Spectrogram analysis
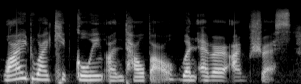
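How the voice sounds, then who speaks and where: A young woman hosting a solo podcast while sick, her voice raspy and congested, chatty and self-mocking with lots of rhetorical questions. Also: mid-range voice, normal speed, no echo. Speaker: podcast host. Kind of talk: casual solo podcast talk. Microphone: new podcast microphone.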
